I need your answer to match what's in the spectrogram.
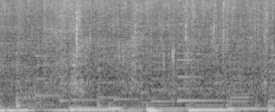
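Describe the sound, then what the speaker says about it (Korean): Gochujang paste sizzles and fries in a hot Staub pot, stirred with occasional scraping, a close and continuous crackle. "고추장을 먼저 넣고 볶아주면 더 맛있어요"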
